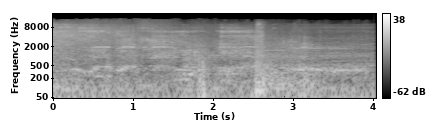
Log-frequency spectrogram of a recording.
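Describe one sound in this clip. A burst of sparks explodes with a sharp crack.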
